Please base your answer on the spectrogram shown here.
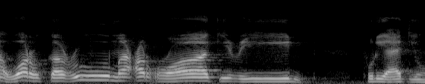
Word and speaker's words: وَارْكَعُوا: یہ را ساکن ہے اس سے قبل را ساکن سے ما قبل واو پہ زبر ہے اس را کو بھی پور کر کے پڑھیں گے. اور یہ واو مدہ ہے اسے تھوڑا سا کھینچیے تو یوں ہوگا وَارْكَعُوا مَعَ الرَّاكِعِينَ.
